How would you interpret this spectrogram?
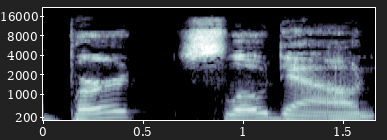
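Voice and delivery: ordinary talk

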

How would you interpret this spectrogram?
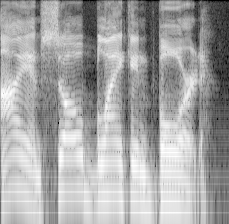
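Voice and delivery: grand, declaiming, proclamation-style delivery. Retelling a meal where a man sat back, imitating his loud proclamation. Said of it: "proclaims in a very loud voice".

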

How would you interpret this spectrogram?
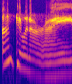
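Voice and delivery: disappointed, let-down tone. Caller answers the radio host's how-are-you, disappointed. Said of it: "you can just hear the disappointment in your voice".

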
